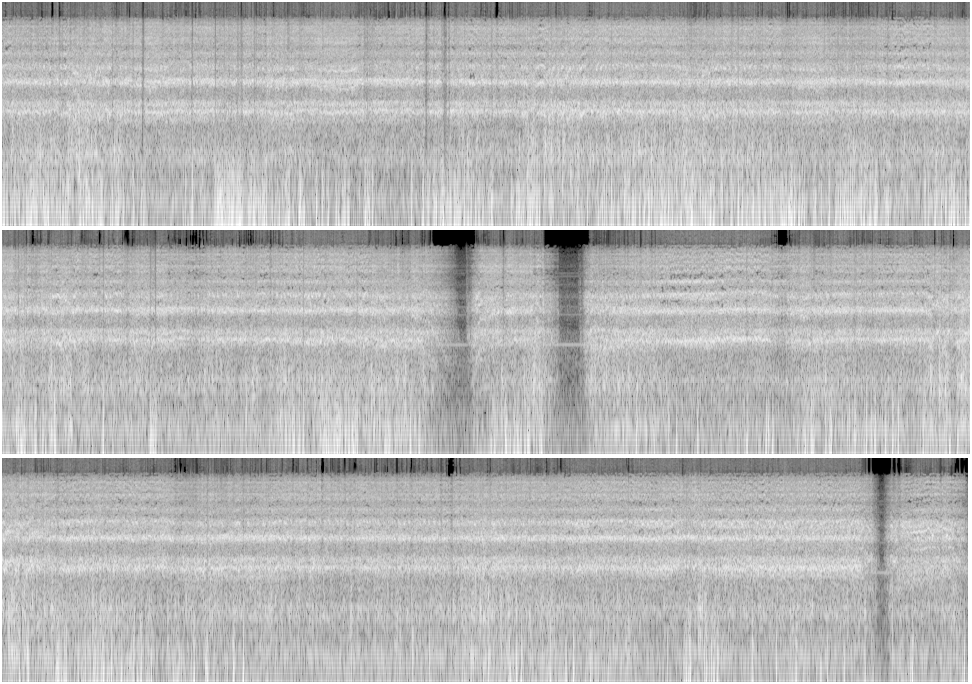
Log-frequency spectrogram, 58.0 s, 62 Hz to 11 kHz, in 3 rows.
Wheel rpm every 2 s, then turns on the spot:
220, 230, 220, 230, 240, 230, 220, 230, 230, 230, 230, 230, 220, 130, 120, 170, 220, 220, 220, 230, 230, 230, 230, 230, 230, 220, 220, 160, 130.
none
